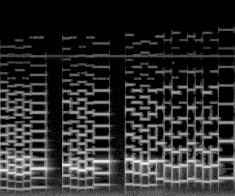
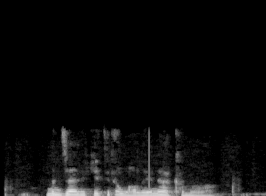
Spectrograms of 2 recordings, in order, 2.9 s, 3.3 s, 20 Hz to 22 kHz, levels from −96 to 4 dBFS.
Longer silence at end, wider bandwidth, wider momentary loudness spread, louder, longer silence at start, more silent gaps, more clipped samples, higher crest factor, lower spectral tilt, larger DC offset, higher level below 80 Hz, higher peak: second, 0 s vs 0.65 s; first, 18.5 kHz vs 7.6 kHz; second, 9 LU vs 13 LU; first, -8 LUFS vs -17 LUFS; second, 0 s vs 0.3 s; neither; neither; second, 10 dB vs 18 dB; second, 6 dB/octave vs -9.5 dB/octave; neither; second, under -90 dBFS vs -58 dBFS; about the same, 0 dBFS vs 0 dBFS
